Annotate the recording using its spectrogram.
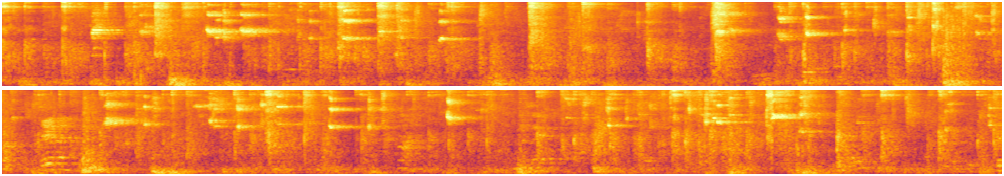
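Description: Table tennis ball knocked back and forth in rallies: a quick run of sharp clicks of ball on bat and table throughout, with people talking in the background.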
